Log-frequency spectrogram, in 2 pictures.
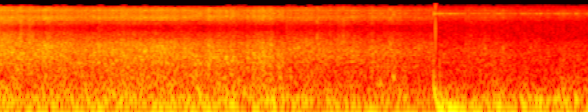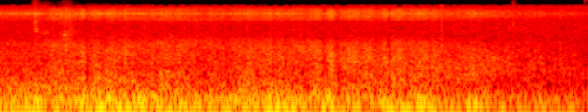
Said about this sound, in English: Like a big thud. Yeah. Like a big metal thud.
